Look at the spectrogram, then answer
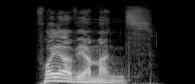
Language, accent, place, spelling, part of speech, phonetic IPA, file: German, Germany, Berlin, Feuerwehrmanns, noun, [ˈfɔɪ̯ɐveːɐ̯ˌmans], De-Feuerwehrmanns.ogg
- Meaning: genitive singular of Feuerwehrmann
